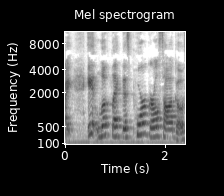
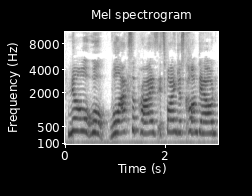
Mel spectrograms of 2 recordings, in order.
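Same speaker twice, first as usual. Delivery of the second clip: high, flustered it's fine; panicked reassurance; 7 semitones higher than usual. Retold or imitated. Mum calming the tearful clerk, in high flustered panic. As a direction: soothe her while panicking yourself. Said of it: "I'm panicking".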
